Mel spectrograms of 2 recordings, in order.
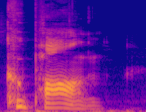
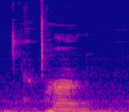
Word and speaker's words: Coupang: It's spelled Coupang, but I learned it's pronounced Coupang. – Coupang.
